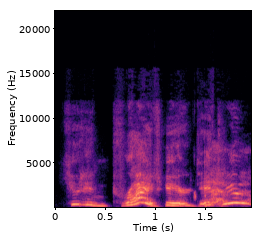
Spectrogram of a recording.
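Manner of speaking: high, very loud, alarmed voice. Retelling what the doctor asked with a very alarmed voice: imitating an alarmed doctor. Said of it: "with a very alarmed voice".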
